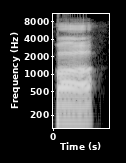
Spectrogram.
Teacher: तो ये दोनों होठ क्या हो रहे हैं? आपस में मिल रहे हैं। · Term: ओष्ठ व्यंजन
